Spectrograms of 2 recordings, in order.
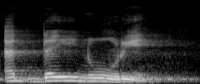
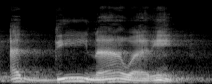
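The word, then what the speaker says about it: ad-Dinawari: sama dengan Addainuri mana ketemu Pak Zainuri katanya aslinya itu addinawari jauh badanya tulisan sama dibaca oleh guru-guru kami dulu Addainuri ya ada salah seorang udaba namanya Addinawari dibaca Dain Nururi e karena lama kitabnya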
